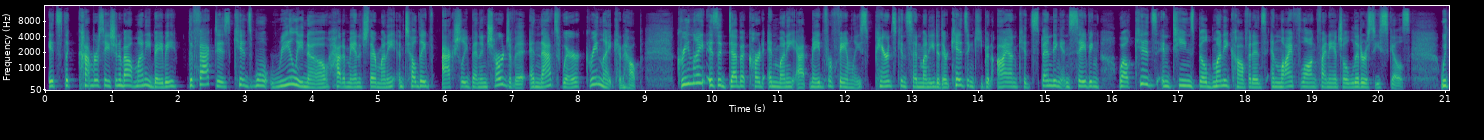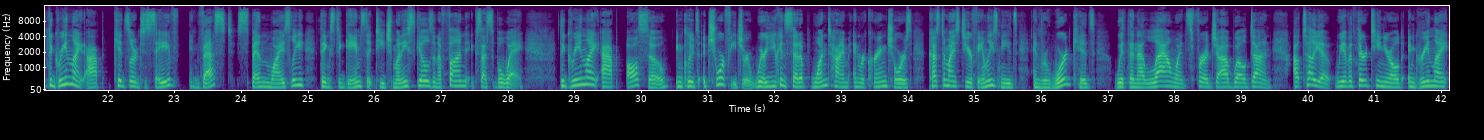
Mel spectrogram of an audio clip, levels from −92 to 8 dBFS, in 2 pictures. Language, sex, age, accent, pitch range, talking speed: English, female, 30-49, American, 175-220 Hz, 195 wpm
